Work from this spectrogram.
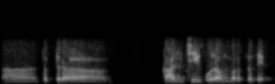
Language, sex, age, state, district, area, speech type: Sanskrit, male, 30-45, Telangana, Nizamabad, urban, conversation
